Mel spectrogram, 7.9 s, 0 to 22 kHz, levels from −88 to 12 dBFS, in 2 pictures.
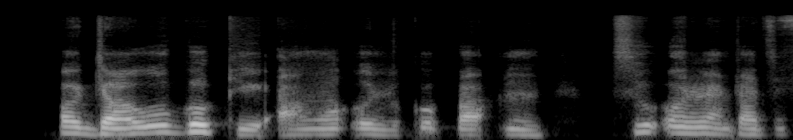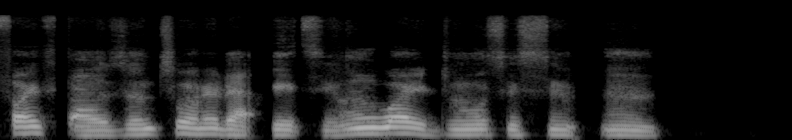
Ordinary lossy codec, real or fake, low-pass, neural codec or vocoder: none; fake; 14.4 kHz; codec, 44.1 kHz, 2.6 kbps, DAC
